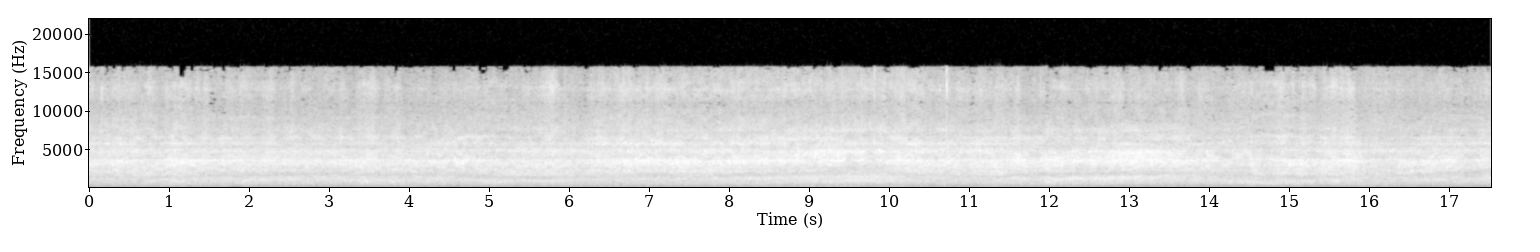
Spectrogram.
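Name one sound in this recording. A blowtorch roars steadily.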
